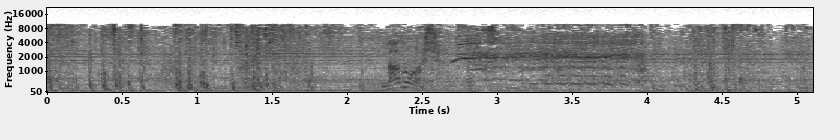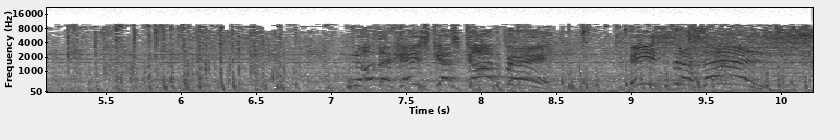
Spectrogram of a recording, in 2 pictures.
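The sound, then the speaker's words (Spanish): Horse hooves clip-clop steadily while a horse whinnies loudly several times, high neighing calls over the galloping, with people shouting in the background, as the horse jumps a fence and gallops fast through vineyards. “El caballo salta una de las vallas y corre veloz por los viñedos a la vez que comienzan a salir los hombres de Brian.”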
